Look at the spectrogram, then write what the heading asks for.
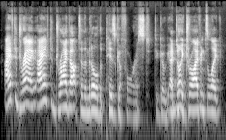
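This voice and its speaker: High, bright-voiced rambling podcast host. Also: male voice, fast talker. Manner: rambling, profane, reads news aloud. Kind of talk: casual chat.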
